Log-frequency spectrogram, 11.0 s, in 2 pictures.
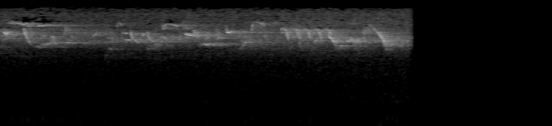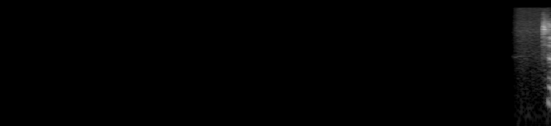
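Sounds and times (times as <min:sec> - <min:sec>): birds chirping and trilling: 0:00.0 - 0:04.2.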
